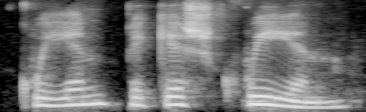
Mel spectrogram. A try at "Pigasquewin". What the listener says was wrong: no, win, W-I-N. Pigasquewin.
